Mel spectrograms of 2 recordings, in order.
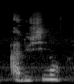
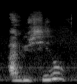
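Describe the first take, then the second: No difference in how they are said.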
